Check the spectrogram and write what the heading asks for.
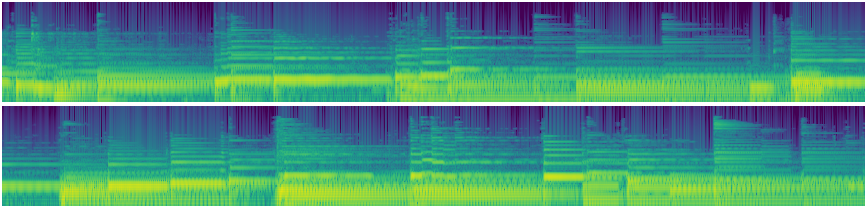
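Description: Acoustic guitar music: a plucked melody over ringing chords, with a fresh chord struck every second or two and left to die away.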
